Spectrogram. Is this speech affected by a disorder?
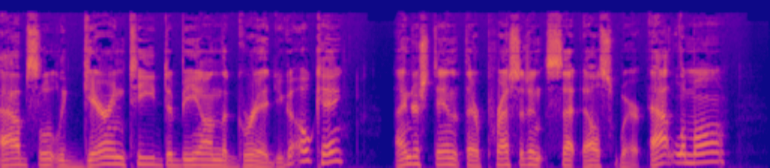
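No.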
